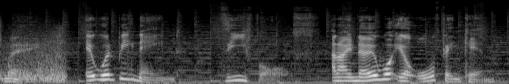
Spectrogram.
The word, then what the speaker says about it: Z-Force: you to know that it goes against every fiber of my being to say z force and not zed force throughout this video it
